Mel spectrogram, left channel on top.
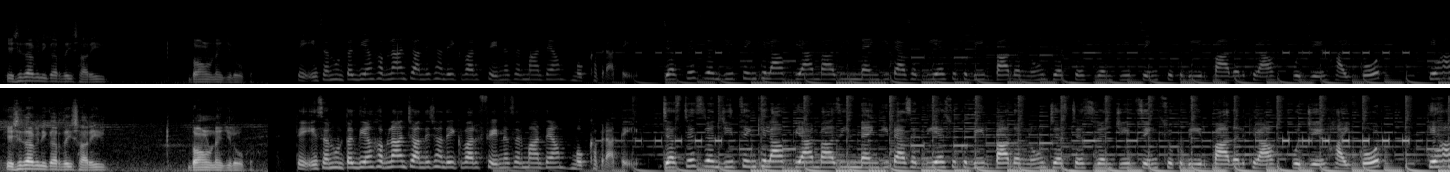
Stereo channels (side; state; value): left; quieter; 23.6 dB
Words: ਕਿਸੇ ਦਾ ਵੀ ਨਹੀਂ ਕਰਦੇ ਜੀ। ਸਾਰੀ ਡਾਊਨ ਨੇ ਜੀ ਲੋਕ। ਤੇ ਇਹ ਸਨ ਹੁਣ ਤੱਕ ਦੀਆਂ ਖਬਰਾਂ। ਜਾਂਦੇ ਇੱਕ ਵਾਰ ਫੇਰ ਨਜ਼ਰ ਮਾਰਦੇ ਹਾਂ ਮੁੱਖ ਖਬਰਾਂ ਤੇ। ਜਸਟਿਸ ਰਣਜੀਤ ਸਿੰਘ ਖਿਲਾਫ ਬਿਆਨਬਾਜ਼ੀ ਮਹਿੰਗੀ ਪੈ ਸਕਦੀ ਹੈ। ਸੁਖਬੀਰ ਬਾਦਲ ਨੂੰ ਜਸਟਿਸ ਰਣਜੀਤ ਸਿੰਘ ਸੁਖਬੀਰ ਬਾਦਲ ਖਿਲਾਫ ਪੁੱਜੇ ਹਾਈ ਕੋਰਟ।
